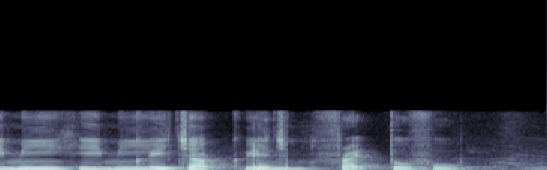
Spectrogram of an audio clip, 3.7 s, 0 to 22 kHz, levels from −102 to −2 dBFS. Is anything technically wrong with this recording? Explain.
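Yes. From the start until 1.92 s the sound carries a doubled audio track: a second full-band copy trails about 0.7 s behind, some 5 dB quieter, likely from a slower capture path. Unlike an echo, it has no decay or room colour and stops abruptly.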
